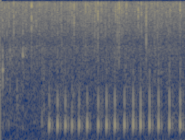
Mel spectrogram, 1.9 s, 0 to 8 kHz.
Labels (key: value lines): label: biophony
recorder: SoundTrap 300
